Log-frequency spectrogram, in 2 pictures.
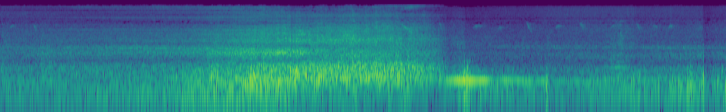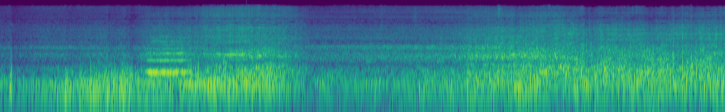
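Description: Passenger trains running past at speed, their rumble and wheel clatter swelling and fading several times. Short locomotive horn blasts sound about nine seconds in and again just past the middle.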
